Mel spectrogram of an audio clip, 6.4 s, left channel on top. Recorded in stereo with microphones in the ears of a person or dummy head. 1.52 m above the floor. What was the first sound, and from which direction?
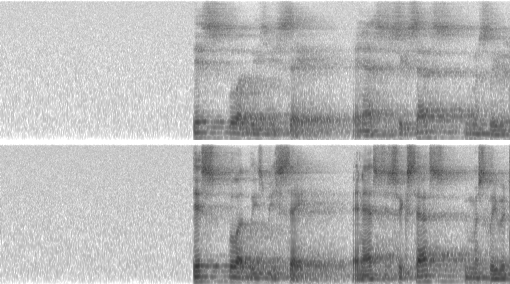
A man speaking, 65° right (ahead or behind).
